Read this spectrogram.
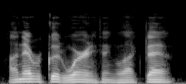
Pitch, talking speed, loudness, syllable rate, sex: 110 Hz, 225 wpm, -16 LUFS, 6.5 syllables/s, male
